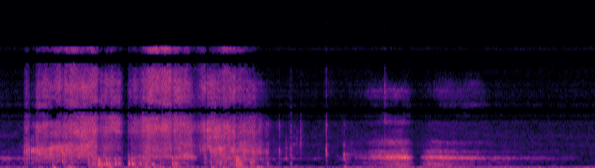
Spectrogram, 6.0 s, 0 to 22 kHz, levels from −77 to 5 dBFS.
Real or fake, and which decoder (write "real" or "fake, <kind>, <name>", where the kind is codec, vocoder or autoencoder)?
fake, autoencoder, DAC-VAE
